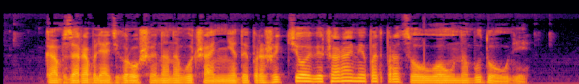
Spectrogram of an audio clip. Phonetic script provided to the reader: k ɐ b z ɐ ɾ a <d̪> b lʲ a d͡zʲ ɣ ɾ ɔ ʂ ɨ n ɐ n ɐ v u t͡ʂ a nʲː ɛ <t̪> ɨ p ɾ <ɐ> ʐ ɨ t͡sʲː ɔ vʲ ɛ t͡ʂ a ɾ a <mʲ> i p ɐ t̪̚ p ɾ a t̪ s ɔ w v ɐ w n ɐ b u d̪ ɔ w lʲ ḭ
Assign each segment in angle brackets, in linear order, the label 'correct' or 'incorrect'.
incorrect, incorrect, correct, correct

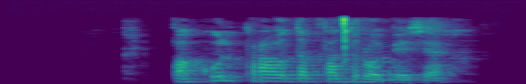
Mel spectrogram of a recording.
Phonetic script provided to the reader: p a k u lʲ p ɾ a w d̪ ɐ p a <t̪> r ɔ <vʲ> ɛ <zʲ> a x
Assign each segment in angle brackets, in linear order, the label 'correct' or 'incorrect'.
incorrect, incorrect, correct

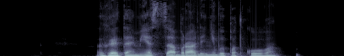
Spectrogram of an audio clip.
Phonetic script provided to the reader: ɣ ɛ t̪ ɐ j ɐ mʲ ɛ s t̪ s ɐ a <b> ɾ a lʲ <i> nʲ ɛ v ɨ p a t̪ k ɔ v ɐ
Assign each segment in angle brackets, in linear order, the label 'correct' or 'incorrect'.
correct, correct

